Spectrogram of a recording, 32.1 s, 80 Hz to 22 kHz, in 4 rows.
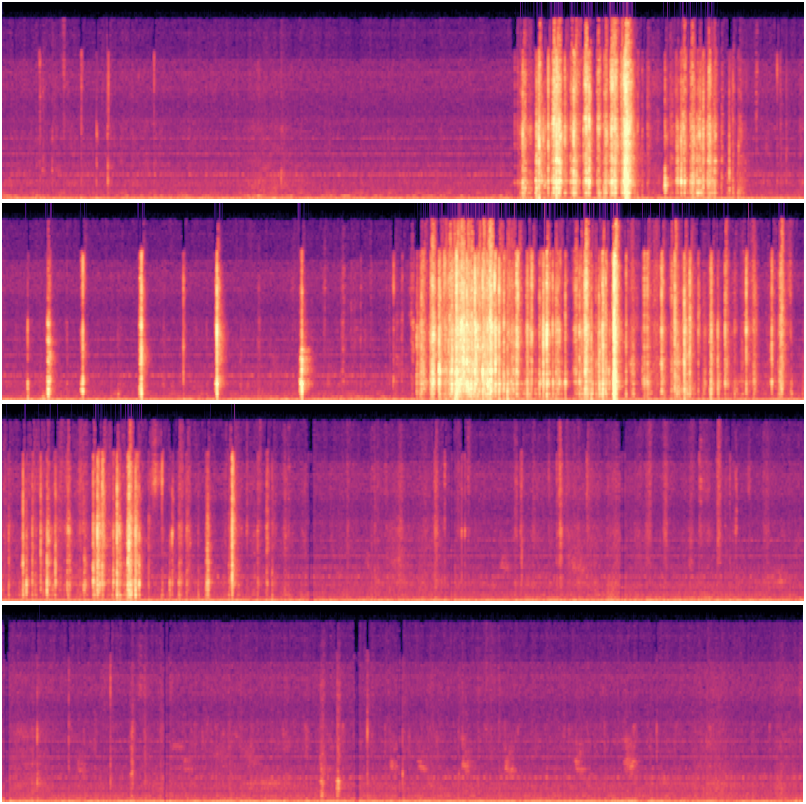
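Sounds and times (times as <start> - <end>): packaging rustling: 5.2 - 7.4, 12.1 - 18.8.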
